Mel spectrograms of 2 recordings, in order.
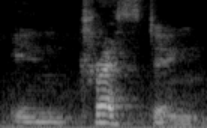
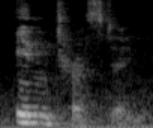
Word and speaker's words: interesting: So most of my Spanish speaking clients will say this as interesting, with a stress on the second syllable, or interesting on the third one if they add that. But in English we're going to stress the first syllable here, so we will say interesting.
